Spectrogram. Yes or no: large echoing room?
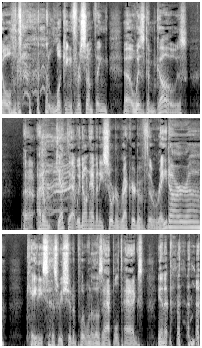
no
